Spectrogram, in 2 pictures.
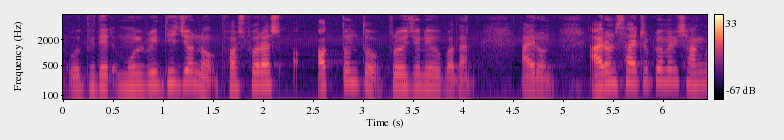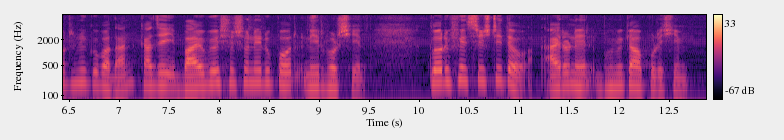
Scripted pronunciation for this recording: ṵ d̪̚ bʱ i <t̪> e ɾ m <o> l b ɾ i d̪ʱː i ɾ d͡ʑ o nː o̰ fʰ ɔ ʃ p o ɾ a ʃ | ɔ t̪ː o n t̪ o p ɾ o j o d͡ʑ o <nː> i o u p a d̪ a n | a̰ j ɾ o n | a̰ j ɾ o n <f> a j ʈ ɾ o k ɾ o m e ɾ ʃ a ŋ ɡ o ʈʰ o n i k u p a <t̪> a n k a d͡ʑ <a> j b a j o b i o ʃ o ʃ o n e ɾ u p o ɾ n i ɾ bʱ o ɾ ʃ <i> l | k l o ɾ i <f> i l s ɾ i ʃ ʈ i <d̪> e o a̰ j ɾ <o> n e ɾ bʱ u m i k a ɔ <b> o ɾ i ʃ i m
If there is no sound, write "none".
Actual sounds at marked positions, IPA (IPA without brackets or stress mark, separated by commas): d̪, u, n, s, d̪, e, i, f, t̪, o, p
